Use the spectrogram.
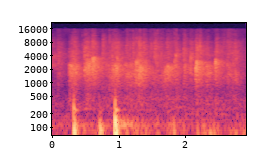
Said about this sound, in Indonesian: Come on, tepuk tangan buat Tuhan.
